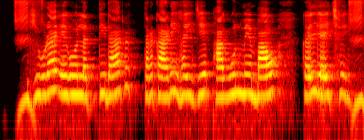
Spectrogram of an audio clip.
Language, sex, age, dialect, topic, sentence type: Magahi, male, 18-24, Western, agriculture, statement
